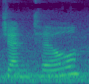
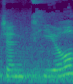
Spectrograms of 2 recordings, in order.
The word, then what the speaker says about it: Gentill: this is by solari gentile and i think i mispronounced it in the previous tbr video i said genteel but i think it's gentile and this is published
